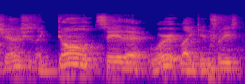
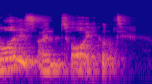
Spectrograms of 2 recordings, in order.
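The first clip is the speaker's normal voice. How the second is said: put-on drunk Australian baby voice, much higher; 9 semitones higher, 5 dB quieter than usual. Joking with others about a weird voice, doing an Australian drunk baby voice. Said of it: "Australian drunk baby".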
